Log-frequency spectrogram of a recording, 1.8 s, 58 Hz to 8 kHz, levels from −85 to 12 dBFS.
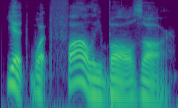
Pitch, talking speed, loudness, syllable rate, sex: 120 Hz, 170 wpm, -19 LUFS, 4.2 syllables/s, male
